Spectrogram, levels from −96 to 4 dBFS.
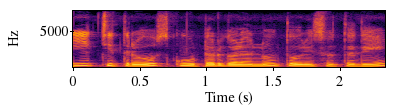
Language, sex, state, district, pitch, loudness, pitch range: Kannada, female, Karnataka, Bidar, 215 Hz, -11 LUFS, 205-225 Hz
